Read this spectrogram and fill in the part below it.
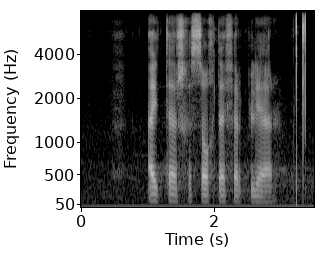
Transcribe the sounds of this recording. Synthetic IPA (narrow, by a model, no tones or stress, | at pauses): ʔœɥtərsχəsɑχtəfərpliər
